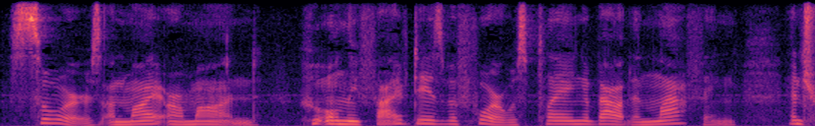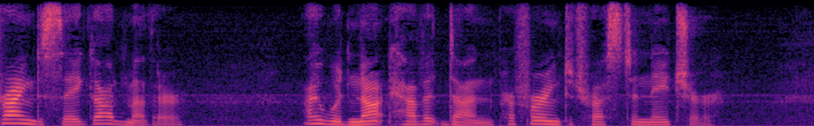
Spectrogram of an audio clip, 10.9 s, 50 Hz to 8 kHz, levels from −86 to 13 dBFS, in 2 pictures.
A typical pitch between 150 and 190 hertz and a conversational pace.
Yes: medium, 185 Hz; average, 165 wpm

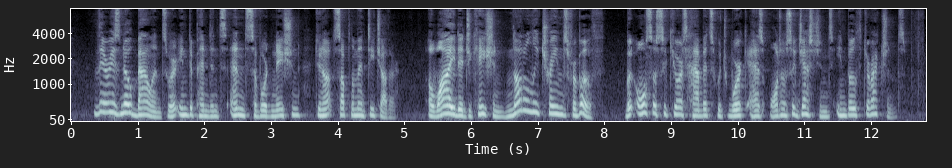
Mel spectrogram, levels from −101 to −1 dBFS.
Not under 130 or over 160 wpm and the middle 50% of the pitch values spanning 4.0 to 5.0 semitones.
Yes: average, 150 wpm; average, 4.3 semitones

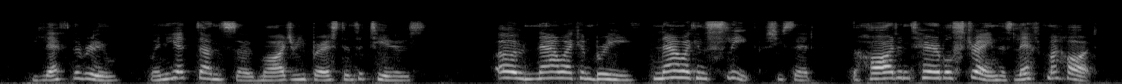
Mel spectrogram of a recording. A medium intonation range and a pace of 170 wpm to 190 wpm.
No: wide, 6.0 semitones; average, 175 wpm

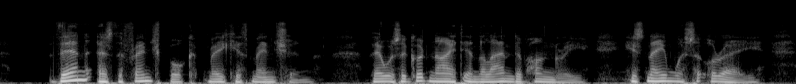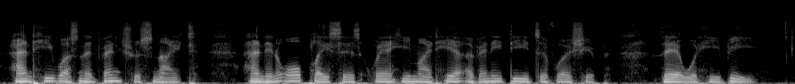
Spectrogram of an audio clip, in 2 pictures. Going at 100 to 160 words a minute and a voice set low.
No: average, 170 wpm; low, 120 Hz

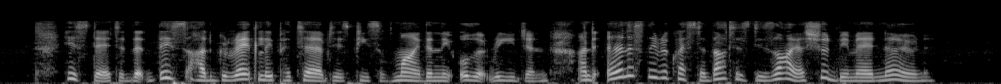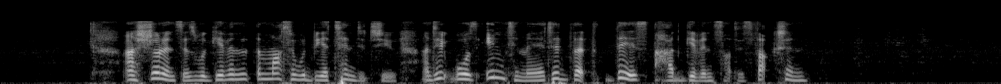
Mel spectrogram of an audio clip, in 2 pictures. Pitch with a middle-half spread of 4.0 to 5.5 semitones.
Yes: average, 5.2 semitones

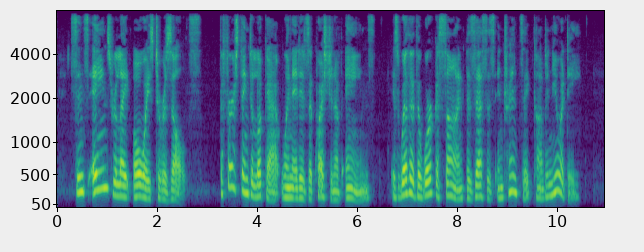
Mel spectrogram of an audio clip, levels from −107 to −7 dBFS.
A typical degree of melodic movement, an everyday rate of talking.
No: wide, 6.6 semitones; average, 150 wpm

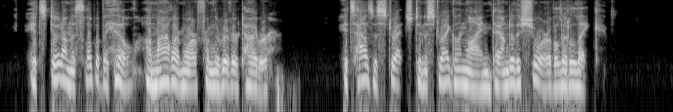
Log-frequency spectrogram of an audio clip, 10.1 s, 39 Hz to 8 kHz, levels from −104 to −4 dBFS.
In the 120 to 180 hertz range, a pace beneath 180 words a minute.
No: medium, 140 Hz; average, 185 wpm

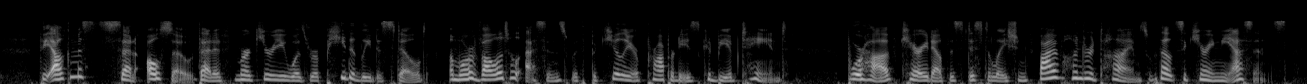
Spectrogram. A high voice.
Yes: high, 210 Hz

